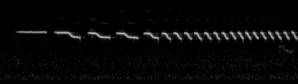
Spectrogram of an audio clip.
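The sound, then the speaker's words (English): A field sparrow sings a bouncing ping-pong-ball song, clear: a few slow, drawn-out high whistles that speed up into a rapid run of short, quickening notes, with no talking. “for the field sparrow's song, which sounds like a ping pong ball bouncing and then coming to rest.”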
